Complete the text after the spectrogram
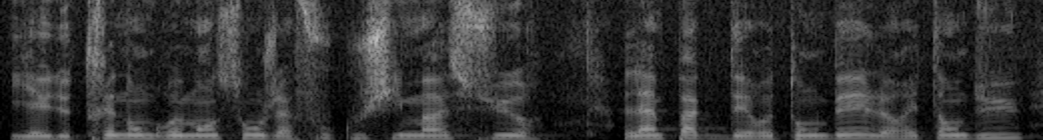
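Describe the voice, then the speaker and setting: This is a man, speaking to a conference audience. He presses his points hard and with emphasis. His voice is higher than most men's and sounds dark. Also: flat delivery, normal speed. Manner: insistent, emphatic. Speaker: panel speaker from a radiation monitoring group. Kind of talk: public talk in a debate.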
